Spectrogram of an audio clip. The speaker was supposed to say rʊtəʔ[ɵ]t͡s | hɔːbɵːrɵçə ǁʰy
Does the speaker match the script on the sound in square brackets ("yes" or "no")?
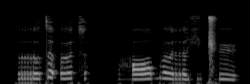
no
